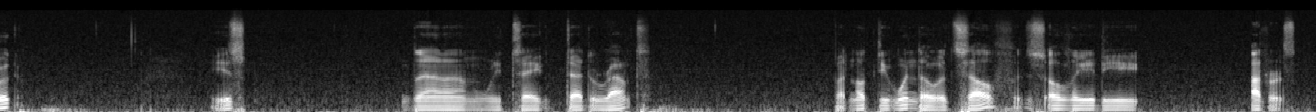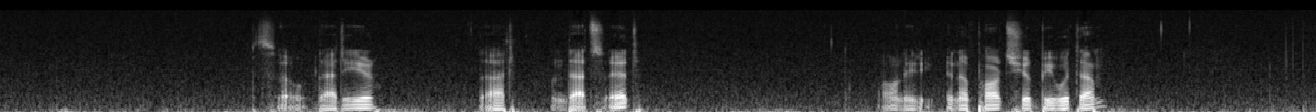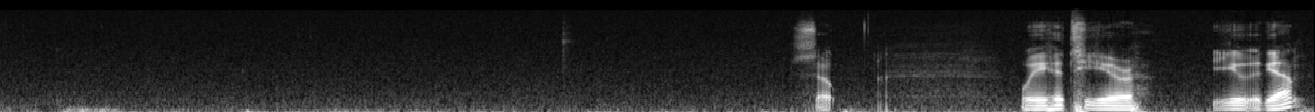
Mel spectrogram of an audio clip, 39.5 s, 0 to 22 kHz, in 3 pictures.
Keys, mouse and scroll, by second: 2.7 middle click, 8.1 Tab, 8.7 Tab, 9.7 Tab, 14.3 c, 18.8-20.9 middle drag, 22.7-25.0 middle drag, 27.9-33.1 middle drag, 33.2-34.7 middle drag, 35.0 middle click, 36.3 middle click.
